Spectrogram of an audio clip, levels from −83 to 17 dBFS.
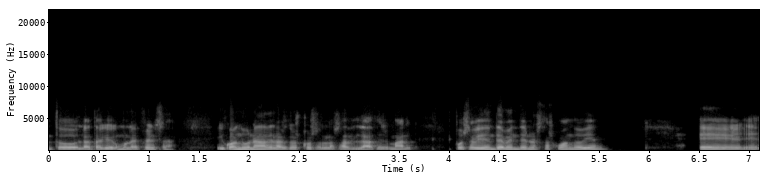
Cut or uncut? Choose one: uncut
